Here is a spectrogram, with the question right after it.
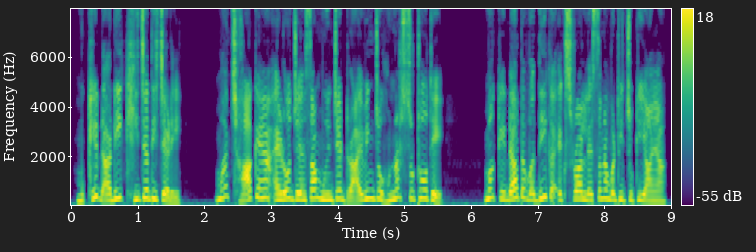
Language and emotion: Sindhi, angry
